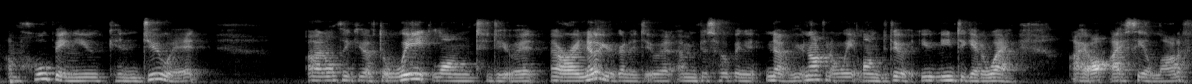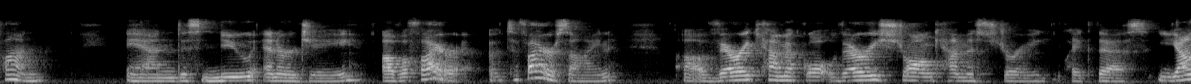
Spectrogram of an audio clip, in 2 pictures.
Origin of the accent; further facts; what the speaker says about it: New York, United States; accent: New York; that was the word of the day for my New York accent. But he does poke me every day about my accent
